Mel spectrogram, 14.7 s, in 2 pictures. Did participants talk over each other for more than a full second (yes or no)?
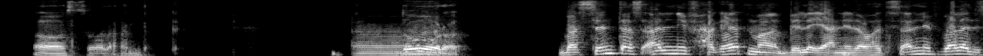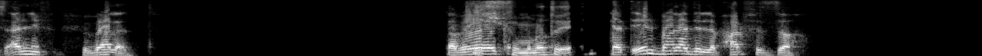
no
